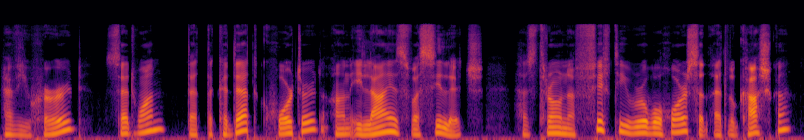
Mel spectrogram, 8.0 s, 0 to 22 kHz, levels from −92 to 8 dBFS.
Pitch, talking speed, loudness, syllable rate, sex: 135 Hz, 150 wpm, -22 LUFS, 4.5 syllables/s, male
